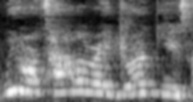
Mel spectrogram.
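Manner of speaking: high, mock strict warning; stern manager. Managers warning sleepy worker, high mock stern. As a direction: imitate a prim boss scolding. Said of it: "They were like".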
